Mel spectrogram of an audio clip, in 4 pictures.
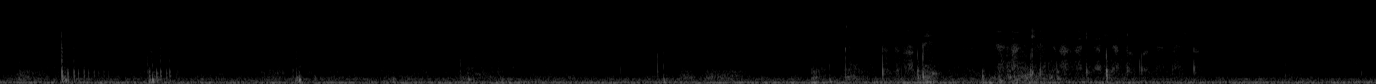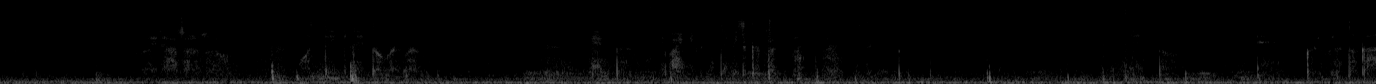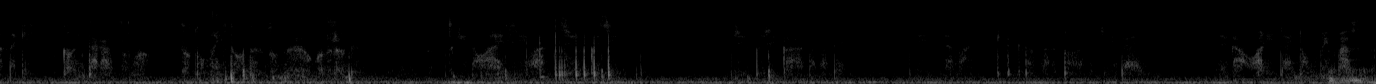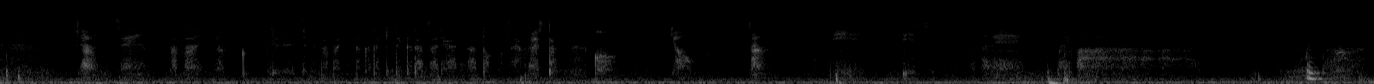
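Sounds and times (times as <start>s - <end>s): steady low hum: 0.0s - 55.0s
woman whispering: 8.4s - 12.1s, 15.1s - 18.1s, 19.6s - 22.9s, 24.9s - 31.2s, 31.8s - 33.8s, 34.8s - 39.1s, 39.7s - 53.4s, 54.2s - 55.0s.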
